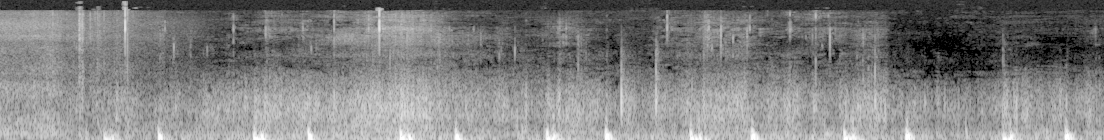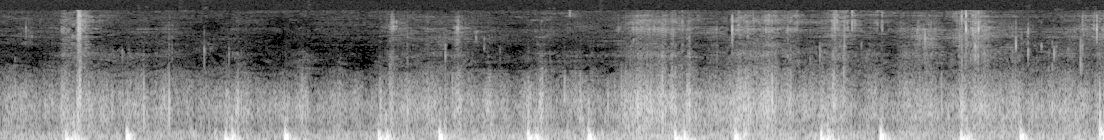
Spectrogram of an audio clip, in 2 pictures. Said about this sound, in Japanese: 私の心臓の音、トクトクって聞こえてるでしょ。赤ちゃんはママの心臓の音聞くとすっごく安心するんだって。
